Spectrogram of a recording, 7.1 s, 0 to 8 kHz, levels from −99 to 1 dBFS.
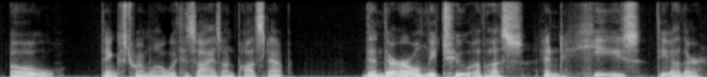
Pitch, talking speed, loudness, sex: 105 Hz, 160 wpm, -18 LUFS, male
